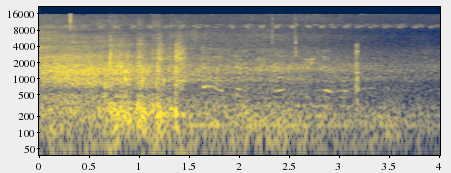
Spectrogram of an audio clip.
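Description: A car driving past, its noise swelling to a peak about a second in and then fading away steadily.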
